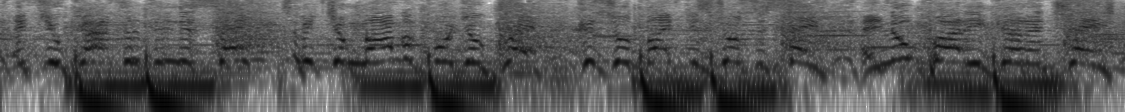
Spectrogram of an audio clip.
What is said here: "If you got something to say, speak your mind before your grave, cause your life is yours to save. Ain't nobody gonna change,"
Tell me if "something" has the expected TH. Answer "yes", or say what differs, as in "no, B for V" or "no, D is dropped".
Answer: yes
